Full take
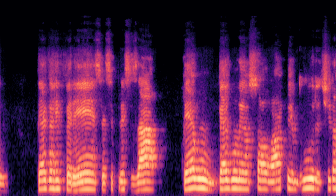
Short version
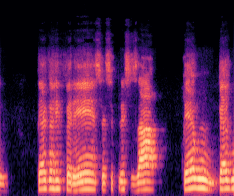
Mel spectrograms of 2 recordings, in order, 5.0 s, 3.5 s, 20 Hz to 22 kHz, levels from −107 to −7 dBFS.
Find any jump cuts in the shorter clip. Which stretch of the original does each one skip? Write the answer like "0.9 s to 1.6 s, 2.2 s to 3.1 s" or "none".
none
